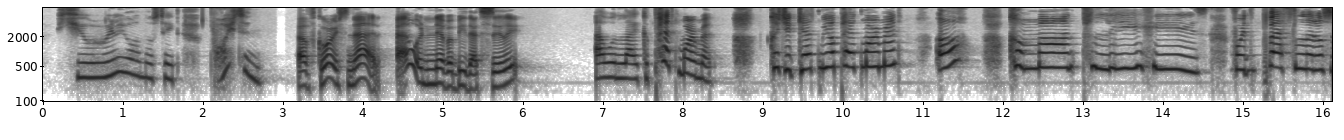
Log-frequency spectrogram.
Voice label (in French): voix off anglais français; BURON GÉRANCE D'ARTISTES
